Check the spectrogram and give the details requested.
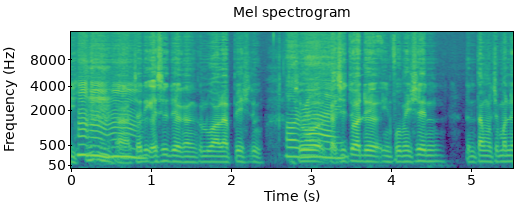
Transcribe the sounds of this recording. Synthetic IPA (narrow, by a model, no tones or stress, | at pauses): iad͡ʒadikaʔsidiakaŋkəluarlapɛst̪usokaʔsit̪uadainfɔrmesiən | t̪ənt̪aŋmat͡ʃamanə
